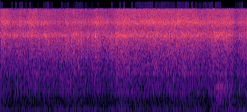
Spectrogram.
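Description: Tomato dropped into a hot frying pan while cooking a tamarind-style kuzhambu, giving a steady, bright sizzle that hisses on continuously at close range.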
